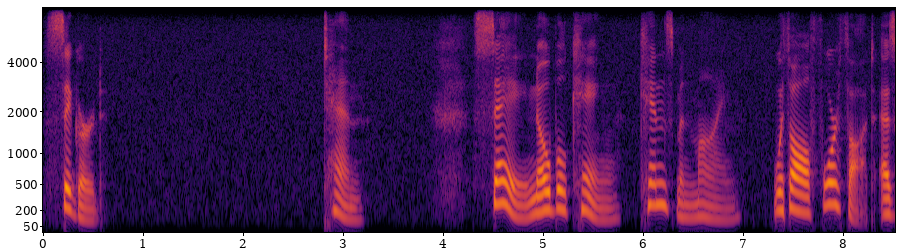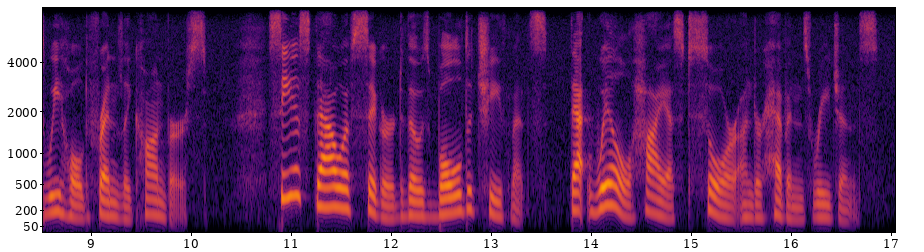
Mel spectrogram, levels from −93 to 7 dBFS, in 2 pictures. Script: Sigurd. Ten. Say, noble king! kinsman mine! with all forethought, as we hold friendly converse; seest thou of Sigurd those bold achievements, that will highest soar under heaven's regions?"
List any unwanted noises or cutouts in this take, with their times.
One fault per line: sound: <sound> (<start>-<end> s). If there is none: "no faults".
no faults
